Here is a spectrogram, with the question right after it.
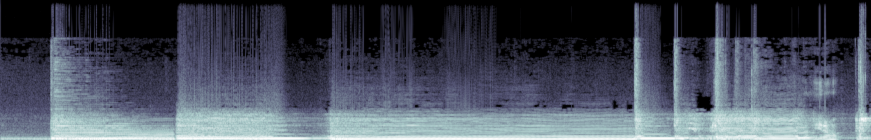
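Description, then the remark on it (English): A loud, heavily distorted electric guitar riff: a few long, ringing power chords struck in turn, then a burst of quicker, choppier notes at the end. “I'm going to use the loud distortion effect.”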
